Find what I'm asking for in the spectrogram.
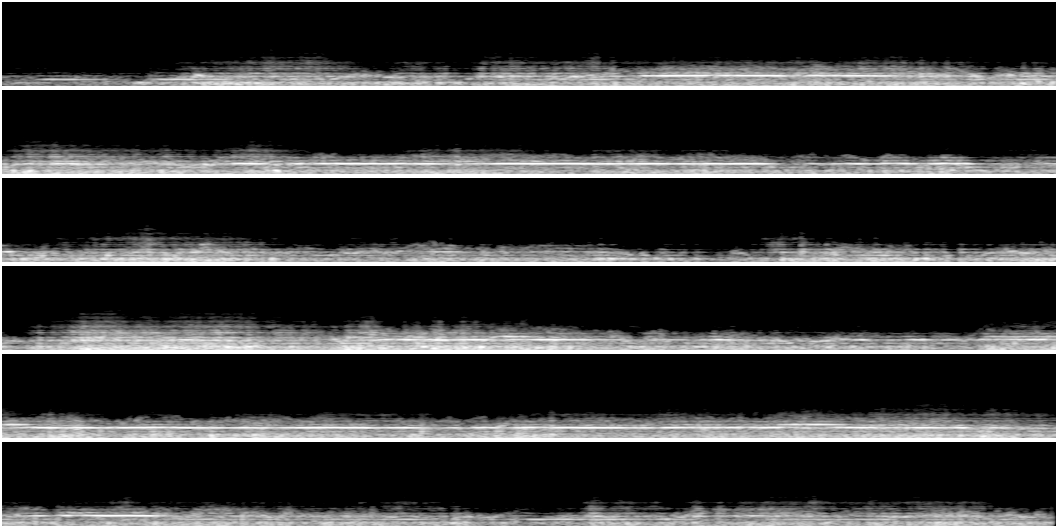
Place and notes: rusted holes in an old railing become flutes in the wind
